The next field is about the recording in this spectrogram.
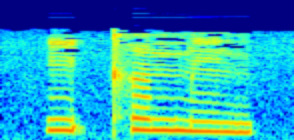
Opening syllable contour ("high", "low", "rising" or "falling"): low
